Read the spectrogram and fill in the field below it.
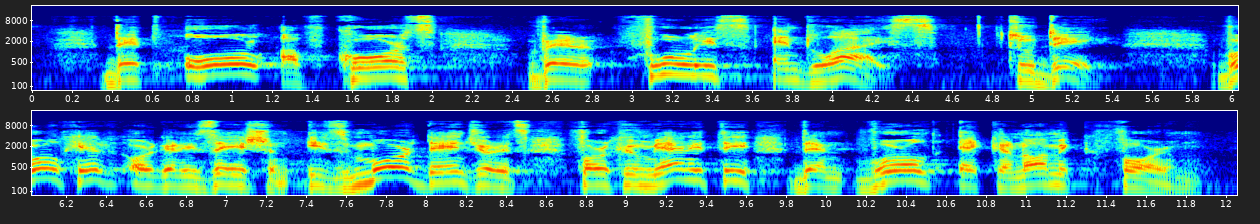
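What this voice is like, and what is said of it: Foreign accent, possibly Russian. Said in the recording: “that's an interesting accent that the dude has there ... I think he's Russian”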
